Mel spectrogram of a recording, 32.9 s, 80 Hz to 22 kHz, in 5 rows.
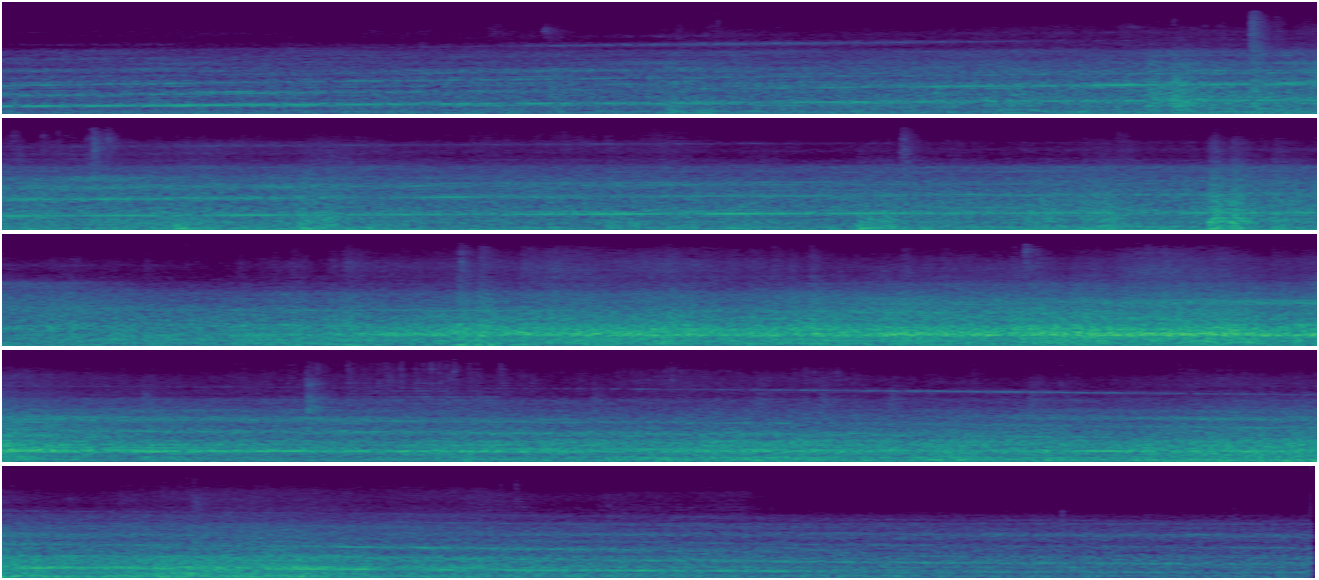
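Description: Tokyu 3000 series train's Toshiba IGBT VVVF inverter and traction motors whining in several tones that climb in pitch as the train accelerates, with a few sharp clicks from the wheels. The running noise then swells, loudest past the middle, and near the end the whine falls in pitch again as the train brakes.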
